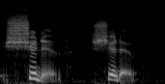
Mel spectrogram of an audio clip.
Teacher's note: should have this should comes from should have so this have it's like we drop the ha part and just use the v sound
